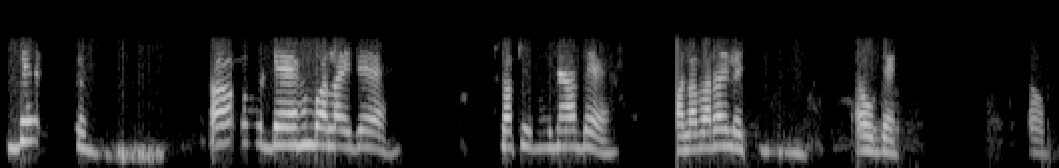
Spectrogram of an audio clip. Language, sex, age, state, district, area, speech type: Bodo, female, 60+, Assam, Kokrajhar, rural, conversation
